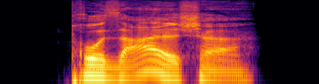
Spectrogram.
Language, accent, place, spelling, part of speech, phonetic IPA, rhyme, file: German, Germany, Berlin, prosaischer, adjective, [pʁoˈzaːɪʃɐ], -aːɪʃɐ, De-prosaischer.ogg
- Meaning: 1. comparative degree of prosaisch 2. inflection of prosaisch: strong/mixed nominative masculine singular 3. inflection of prosaisch: strong genitive/dative feminine singular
